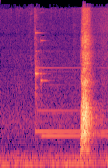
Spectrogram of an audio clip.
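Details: Small female dog barking at the doorbell during a training session to reduce reactive barking; a two-tone doorbell chime is followed by one short sharp bark, with quiet room hum.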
